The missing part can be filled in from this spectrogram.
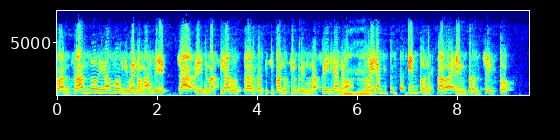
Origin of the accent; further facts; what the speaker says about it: Corrientes, Argentina; now in Concordia, Argentina; Yo, por ejemplo, soy de Corrientes.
